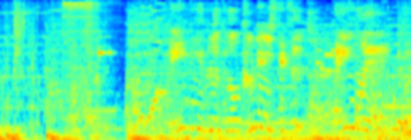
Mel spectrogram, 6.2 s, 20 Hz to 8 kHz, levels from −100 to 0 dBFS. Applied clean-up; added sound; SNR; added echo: none; Toilet flush / Gurgling; 11 dB; reverberation time 0.3 s.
